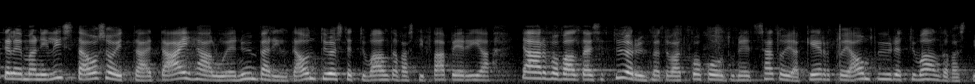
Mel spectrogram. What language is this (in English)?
Finnish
